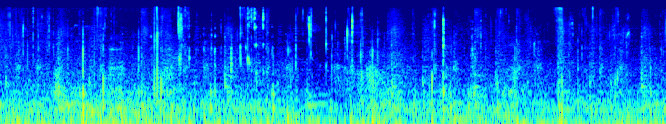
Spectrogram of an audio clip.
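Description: Close-miked biting into and chewing a chocolate-coated snack cake: a bite at the start, then steady soft chewing with many small mouth clicks.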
